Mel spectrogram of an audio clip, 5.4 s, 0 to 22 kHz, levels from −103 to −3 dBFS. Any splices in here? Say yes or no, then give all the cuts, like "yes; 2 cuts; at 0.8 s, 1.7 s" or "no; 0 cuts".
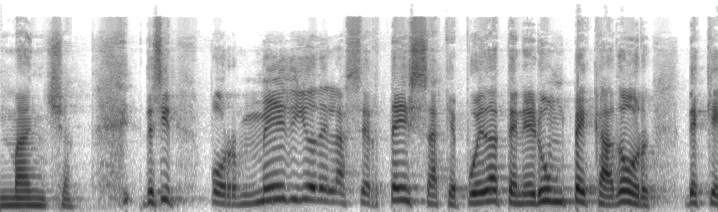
yes; 1 cut; at 1.0 s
